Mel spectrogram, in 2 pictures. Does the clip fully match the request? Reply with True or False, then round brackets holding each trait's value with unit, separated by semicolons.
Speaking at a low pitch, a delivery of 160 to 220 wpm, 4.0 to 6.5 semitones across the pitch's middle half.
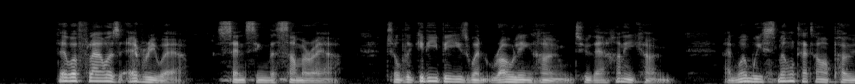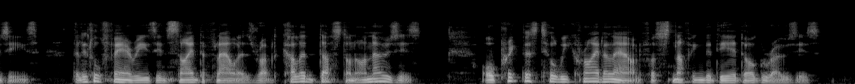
True (105 Hz; 175 wpm; 4.8 semitones)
